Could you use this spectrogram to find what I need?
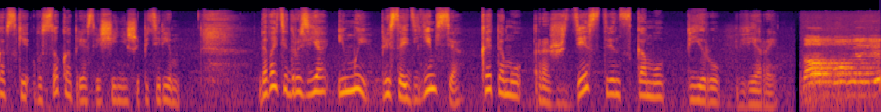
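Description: A woman speaks calmly into a microphone close by.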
